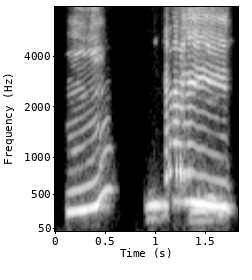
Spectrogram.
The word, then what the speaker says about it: mate: So to pronounce this one, we would not say mat again, we would say mate. So this becomes mate.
